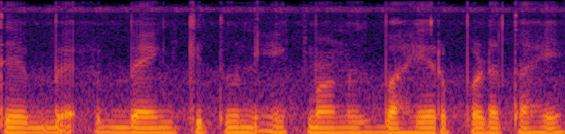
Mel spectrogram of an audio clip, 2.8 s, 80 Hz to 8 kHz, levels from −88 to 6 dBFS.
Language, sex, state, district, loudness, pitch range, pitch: Marathi, male, Maharashtra, Aurangabad, -19 LUFS, 115-120 Hz, 115 Hz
